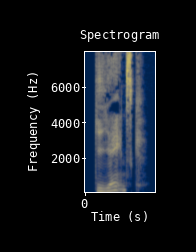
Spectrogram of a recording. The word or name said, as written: guyansk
